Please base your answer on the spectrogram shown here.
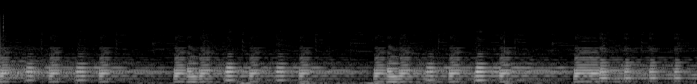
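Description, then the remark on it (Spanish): A bassoon plays with an orchestra, its low reedy tone moving in bouncy, evenly pulsed notes over sustained accompaniment, the phrase repeating about every two seconds. No one speaks. “Ustedes se acuerdan que el fagot eh, la orquesta suena más o menos así.”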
